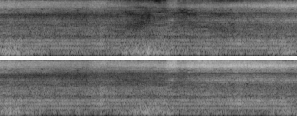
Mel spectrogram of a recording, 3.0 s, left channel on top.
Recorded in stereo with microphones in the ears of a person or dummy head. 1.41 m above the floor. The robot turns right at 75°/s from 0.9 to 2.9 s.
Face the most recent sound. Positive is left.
turn(degrees=-10)  # may be behind; listen again after turning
